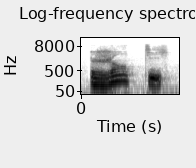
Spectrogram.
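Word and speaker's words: gentil: or tall then so remember this final L is not pronounced janty and it's nice or kind then aton Remember final uh you don't insist on it.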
